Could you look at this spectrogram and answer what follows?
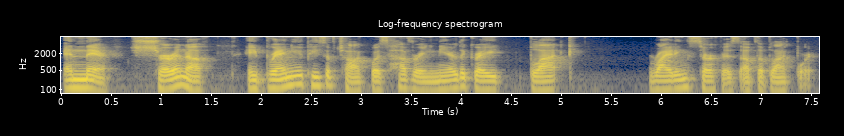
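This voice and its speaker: A man's voice: lowish voice, a little slow, bright, forceful tone. A man reading a children's novel aloud as narrator. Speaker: reader.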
